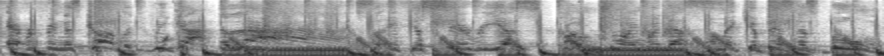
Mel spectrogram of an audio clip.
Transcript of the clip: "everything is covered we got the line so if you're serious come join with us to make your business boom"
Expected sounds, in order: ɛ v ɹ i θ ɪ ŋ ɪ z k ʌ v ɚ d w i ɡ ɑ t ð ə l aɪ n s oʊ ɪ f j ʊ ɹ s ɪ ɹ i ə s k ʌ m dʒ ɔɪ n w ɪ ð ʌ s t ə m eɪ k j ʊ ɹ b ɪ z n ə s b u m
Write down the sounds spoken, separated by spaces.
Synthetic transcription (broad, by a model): ɛ v ɹ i θ ɪ ŋ ɪ z k ʌ v ɚ d w i ɡ ɑ t ð ə l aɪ s oʊ ɪ f j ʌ ɹ s ɪ ɹ i ə s k ʌ m dʒ ɔɪ n w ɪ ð ʌ s t ə m eɪ k j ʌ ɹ b ɪ z n ə s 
